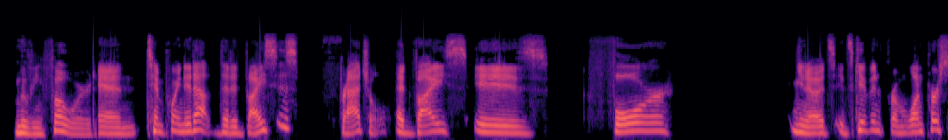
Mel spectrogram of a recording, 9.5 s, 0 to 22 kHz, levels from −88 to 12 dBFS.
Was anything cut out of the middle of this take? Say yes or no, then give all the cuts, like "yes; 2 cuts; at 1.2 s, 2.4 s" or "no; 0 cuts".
yes; 2 cuts; at 0.9 s, 3.8 s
